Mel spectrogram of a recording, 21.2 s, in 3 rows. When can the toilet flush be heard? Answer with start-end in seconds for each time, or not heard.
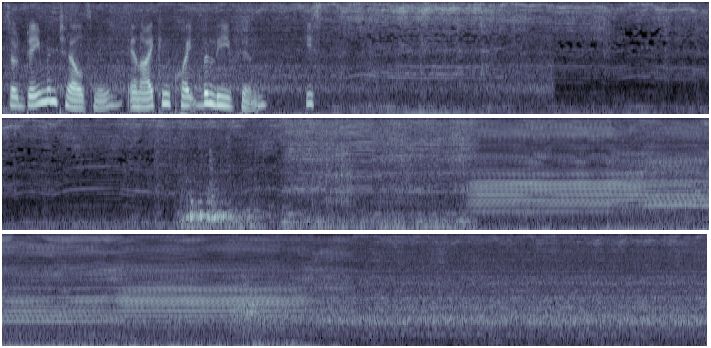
7.5-9.9.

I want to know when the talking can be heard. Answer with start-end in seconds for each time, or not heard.
0.0-3.2.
